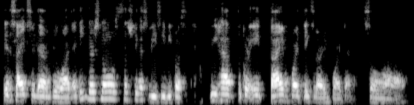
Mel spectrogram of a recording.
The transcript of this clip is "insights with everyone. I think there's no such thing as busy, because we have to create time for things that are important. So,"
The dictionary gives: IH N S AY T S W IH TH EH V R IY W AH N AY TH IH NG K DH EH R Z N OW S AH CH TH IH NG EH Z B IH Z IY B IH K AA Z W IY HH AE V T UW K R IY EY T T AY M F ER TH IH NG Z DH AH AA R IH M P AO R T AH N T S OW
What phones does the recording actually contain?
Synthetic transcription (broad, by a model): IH N S AY T S W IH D EH V R IY W AH N AY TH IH NG K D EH R S N OW S AH CH T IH NG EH S B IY S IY B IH K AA S W IY HH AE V T UW K R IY EY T T AY M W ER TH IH NG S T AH AA R IH M P AO R T AH N T S OW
